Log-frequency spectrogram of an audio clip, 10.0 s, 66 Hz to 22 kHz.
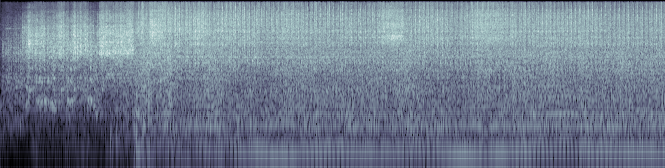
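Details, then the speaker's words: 1965 Chevy pickup bought as parts truck, on start: catches after cranking and runs with harsh metallic top-end clatter, worst on initial start; cause unknown, shut off. "go and it's clattering really bad we should probably shut it off there you go it was just the initial one that really it clatters bad"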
